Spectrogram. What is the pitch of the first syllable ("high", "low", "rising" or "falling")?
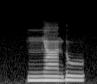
low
